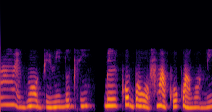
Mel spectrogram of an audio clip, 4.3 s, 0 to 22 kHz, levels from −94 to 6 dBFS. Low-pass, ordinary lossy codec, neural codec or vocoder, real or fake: 3.6 kHz; AAC, 32 kbps; codec, 16 kHz, 16 kbps, FunCodec, trained on Chinese and English, 50 frames a second; fake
